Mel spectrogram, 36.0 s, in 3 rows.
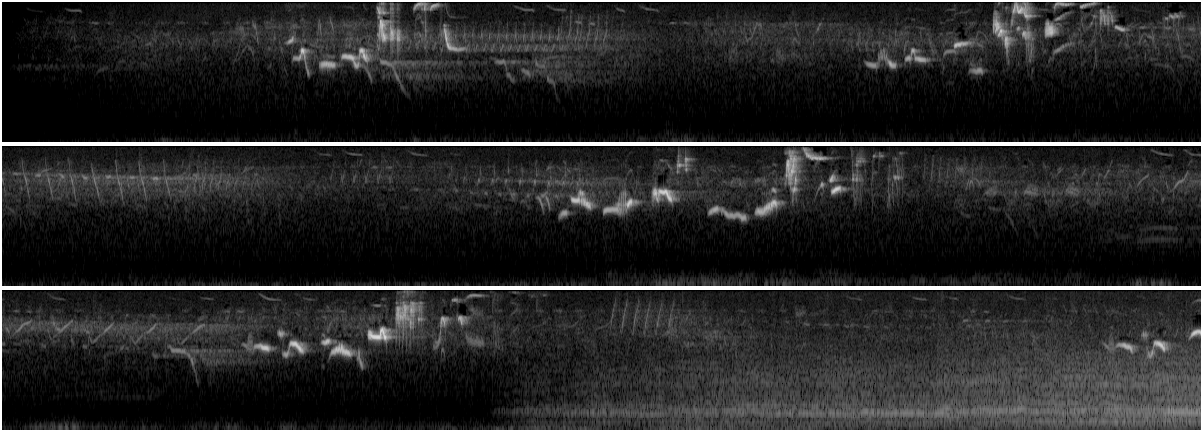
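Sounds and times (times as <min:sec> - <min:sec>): songbird chirping and whistling: 0:26.6 - 0:35.9
buzzy trill: 0:29.1 - 0:35.9.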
